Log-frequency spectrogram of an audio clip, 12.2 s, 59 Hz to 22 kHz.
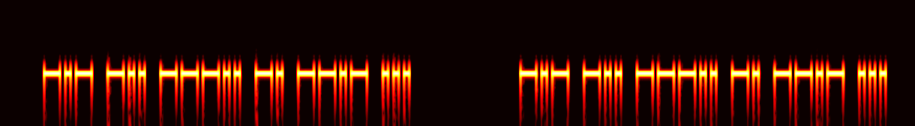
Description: Morse code, heard as a keyed tone, about 17 wpm, 700 Hz. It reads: KD8NQS KD8NQS
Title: USA Call Signs - 6 Characters - Repeated 3x - 17wpm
